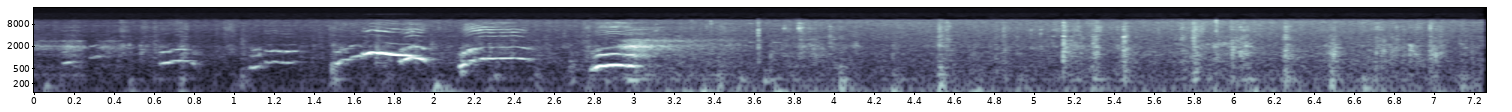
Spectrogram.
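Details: Labrador Retriever mix puppies whine in a quick run of short, high, arching whimpers, each rising then dropping, over about three seconds before steady low rustling takes over.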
